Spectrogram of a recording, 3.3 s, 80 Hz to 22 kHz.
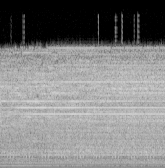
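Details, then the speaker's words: Jet motorcycle cooling system running; a constant whine at one pitch with no surging, grinding or rattle, pump working normally, yet the temperature still reached 105° as the heat exchanger cannot fully cope. "Our cooler is working now. You can hear him ."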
